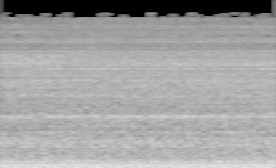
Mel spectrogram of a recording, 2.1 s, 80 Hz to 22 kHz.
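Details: 1986 Pontiac Firebird Trans Am TPI V8 after new throttle position sensor adjustment (.54 V closed throttle) with an aftermarket bored-out throttle plate: deep, steady low rumble with even firing pulses and no misses or knocks; normal idle.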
